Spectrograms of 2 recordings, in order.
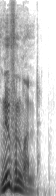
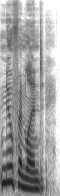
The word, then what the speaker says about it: Newfoundland: One of the things the locals said was that everyone pronounces it Newfoundland, and it is their biggest pet peeve. They want it to rhyme with hand.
